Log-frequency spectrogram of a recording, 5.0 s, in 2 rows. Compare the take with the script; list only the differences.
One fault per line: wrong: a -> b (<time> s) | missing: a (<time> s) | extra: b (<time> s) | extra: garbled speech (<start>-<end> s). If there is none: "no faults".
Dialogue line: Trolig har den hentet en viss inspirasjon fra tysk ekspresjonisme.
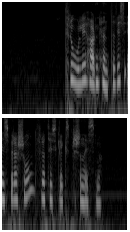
missing: en (2.3 s)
